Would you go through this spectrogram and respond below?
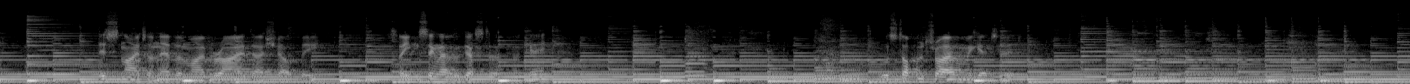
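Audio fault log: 8.14 s, damaged data in a compressed stream: a brief glitch, as the decoder misreads corrupted frame bytes and resyncs at the next header.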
